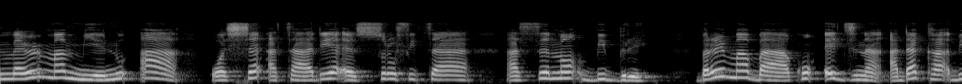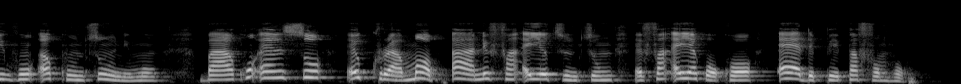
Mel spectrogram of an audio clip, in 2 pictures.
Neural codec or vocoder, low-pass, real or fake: none; 7.2 kHz; real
